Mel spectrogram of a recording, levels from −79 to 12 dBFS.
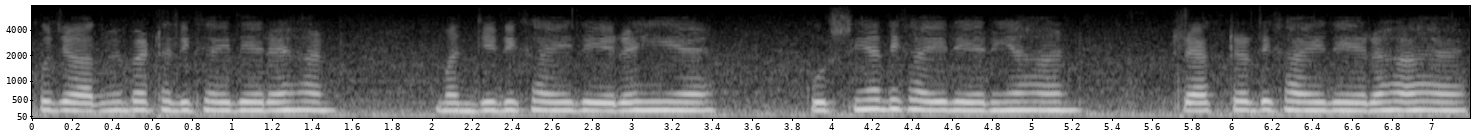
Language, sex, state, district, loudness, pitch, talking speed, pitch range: Punjabi, female, Punjab, Fazilka, -10 LUFS, 220 Hz, 185 wpm, 220-225 Hz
